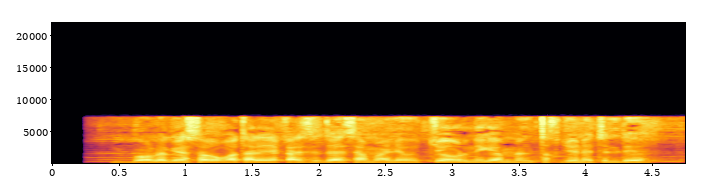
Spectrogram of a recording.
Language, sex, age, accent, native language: Uzbek, male, 12-17, Namangan, Uzbek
